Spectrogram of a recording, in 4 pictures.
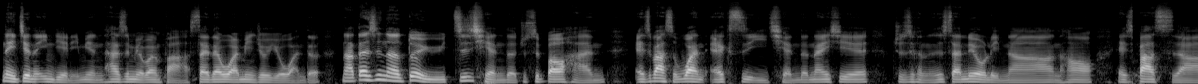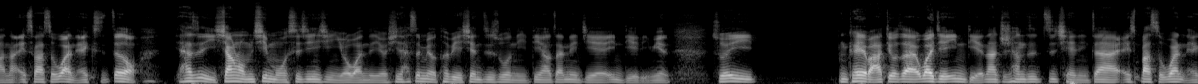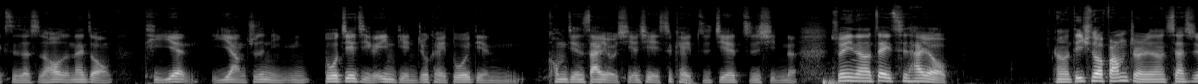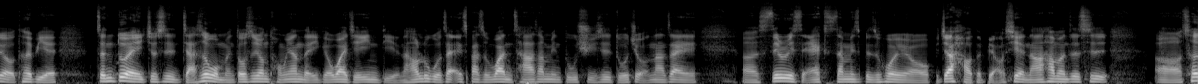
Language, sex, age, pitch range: Chinese, male, 20-39, 105-125 Hz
